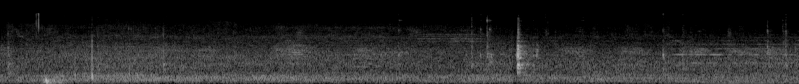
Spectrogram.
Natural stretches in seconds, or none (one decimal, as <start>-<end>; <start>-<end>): 0.0-2.4; 4.2-8.0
